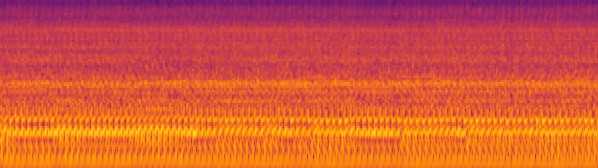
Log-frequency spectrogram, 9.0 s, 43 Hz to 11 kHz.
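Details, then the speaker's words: 1949 Harley-Davidson Panhead, started after fuelling up despite suspected gummed carburetor: loose, loping potato-potato beat at slow idle, uneven but steady and strong; runs well, just needs riding. "this is now I got it started this is a really awesome bike uh runs like a top just needs to be ridden"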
